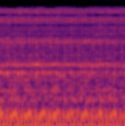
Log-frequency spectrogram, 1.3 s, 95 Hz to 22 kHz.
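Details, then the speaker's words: Mahindra Roxor diesel after warming up from a cold start at about -5°F following polar-vortex storage: deep, steady idle with even low pulses and no knocking; now running smoothly with reduced smoke. "now running smoothly the smoke has reduced"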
